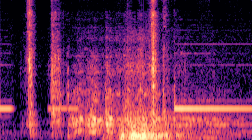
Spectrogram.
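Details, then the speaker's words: Chevrolet Malibu with check engine light, emissions issue, suspected knock and crankshaft position sensor faults, after code erase: uneven prolonged cranking before it catches and runs steady; reported hard-starting problem. "oh come on we're not even getting a start there she goes Wow my hard start huh"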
